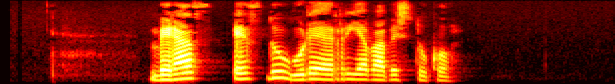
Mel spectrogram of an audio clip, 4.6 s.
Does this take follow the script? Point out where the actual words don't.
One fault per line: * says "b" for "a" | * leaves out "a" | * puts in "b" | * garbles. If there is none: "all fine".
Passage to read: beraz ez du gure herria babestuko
all fine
